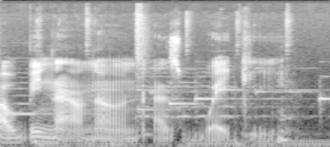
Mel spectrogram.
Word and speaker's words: Waqie: All I know is that it's the English pronunciation, like written in English, the name Waqie, W-A-Q-I-E. It's said in English, whatever, but I got it from Arabic language.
